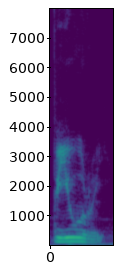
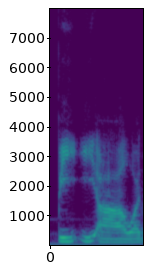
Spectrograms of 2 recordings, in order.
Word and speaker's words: bury: 它不应该念成 furry 的，对吧？但是还有一个词。这个怎么念？bury，如果前面的 fury 是 fury 的话，这里是不是就应该念成 bury？偏偏不是，它念成 berry。绝大部分的时候我都听到它念成 berry 的发音，berry。不要问我为什么，OK，反正就是英文讨厌的地方。来，所以我们再看下去，扯远了，对不起。所以他的老婆 furious，怒气啊，形容词，他们结了婚。来先读一下，I am emotionally exhausted and just don't know what to do.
